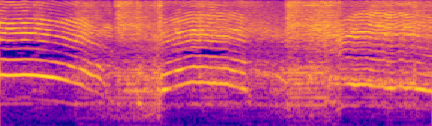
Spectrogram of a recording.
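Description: A young woman's high-pitched, drawn-out shouts into a stage microphone, amplified: two rising-and-falling calls, then a third that slides downward near the end, in a break between sung passages.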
